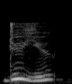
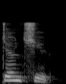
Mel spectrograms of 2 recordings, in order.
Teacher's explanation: After the t, the pronunciation of the y changes from y to something a little more like ch.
